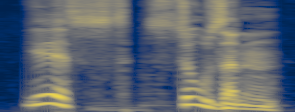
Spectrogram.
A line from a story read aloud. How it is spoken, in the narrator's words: snapped the efficient one, who had always a short way with the domestic staff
